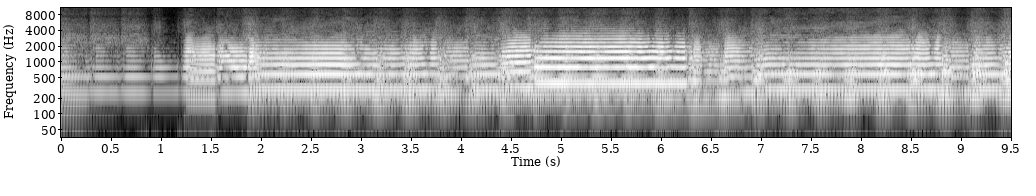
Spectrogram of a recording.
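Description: Background music: long held notes over a steady low drone, with a short dip in level about a second in.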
